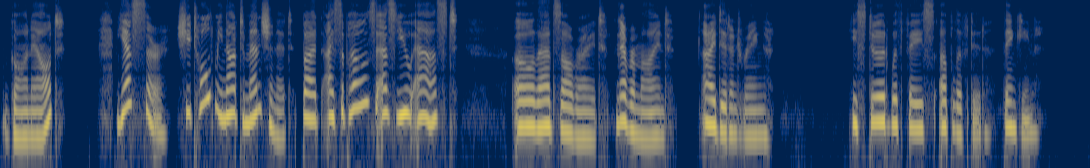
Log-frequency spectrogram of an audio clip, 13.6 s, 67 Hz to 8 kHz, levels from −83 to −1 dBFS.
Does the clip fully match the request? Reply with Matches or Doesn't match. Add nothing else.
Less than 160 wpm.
Matches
